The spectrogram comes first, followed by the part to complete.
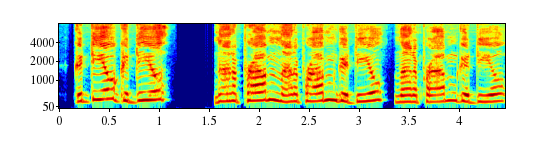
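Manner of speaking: very high, rapid, rattled-off repeated chirp. Act out how a man used to say his stock phrases, in a fast Mr. Hankey voice. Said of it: "He would talk like that fast and everything".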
